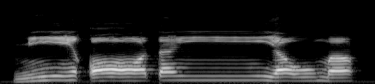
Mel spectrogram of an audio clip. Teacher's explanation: Inna yawmal fasli kana miqata. And if you want to continue, so then we say miqatan yawma. So then it will be idgham with gunna. But right now we are stopping, so we say miqata.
